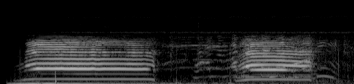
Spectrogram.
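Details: Sheep in the village of Sirna Rasa during mating, giving two loud, steady, nasal bleats: a long held one of about one and a half seconds, then a shorter, wavering one after a brief pause.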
